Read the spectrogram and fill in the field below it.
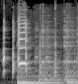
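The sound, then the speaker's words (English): Chickens cluck in a quick burst of short, sharp calls, followed by a busier stretch of overlapping clucks and squawks over a low, steady rumble, in a chicken store. “He'd answer the phone and they'd probably hear chickens clucking in the background.”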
